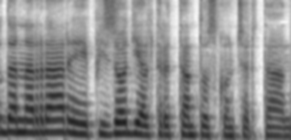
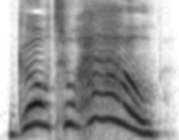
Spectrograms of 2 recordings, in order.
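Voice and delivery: a higher, slow, drawn-out cry of rage; furious shout; 11 semitones higher, much slower than usual. A narrator's reading. Judy shouts up at the passing plane, slow and furious. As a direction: hurl it at the sky. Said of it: "col pugno teso gridò".

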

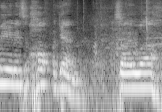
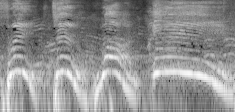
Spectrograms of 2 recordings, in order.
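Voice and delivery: shouted countdown; 8 semitones higher, much slower than usual. Real, not acted. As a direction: call the start like a race starter. Host starts chili-eating countdown.

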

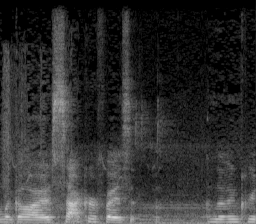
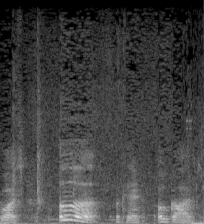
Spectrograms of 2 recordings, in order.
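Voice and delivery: normal talking voice

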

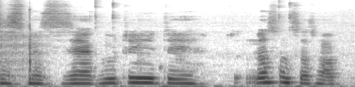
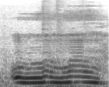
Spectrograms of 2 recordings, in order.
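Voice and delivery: startled shout; 4 semitones higher, 14 dB louder than usual. Real, not acted. Jump scare in horror game.

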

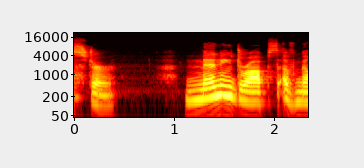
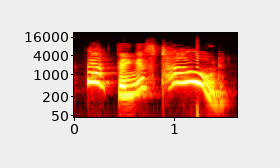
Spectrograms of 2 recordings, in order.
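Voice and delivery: very high, loud exclamation; amazed storybook character; astonished Frog; 9 dB louder than usual. Acted. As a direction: blurt out the startling discovery. Frog shocked on recognising Toad.

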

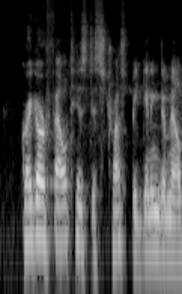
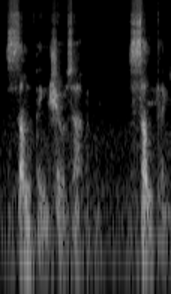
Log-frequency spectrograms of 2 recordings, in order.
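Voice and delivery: whisper; 3 semitones lower, 14 dB quieter than usual. Real, not acted. Hushed reveal in talk.

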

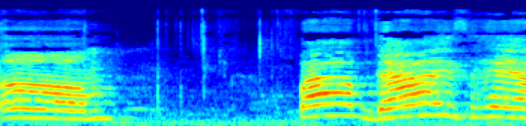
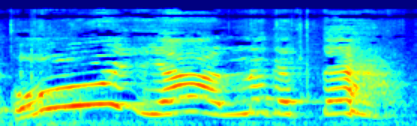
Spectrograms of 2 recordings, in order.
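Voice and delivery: excited oh; 10 semitones higher, 4 dB louder, slower than usual. Real, not acted. Unwrapping the lettuce burger.

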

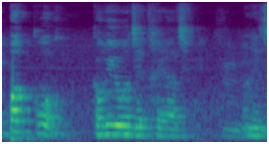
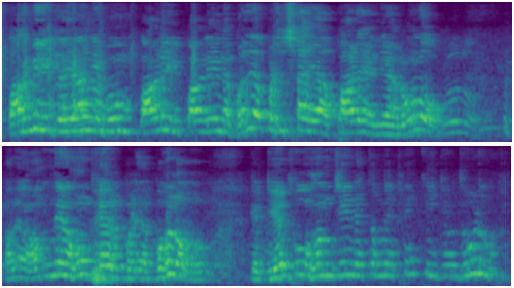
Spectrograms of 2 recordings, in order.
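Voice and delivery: raised, sing-song reciting voice; poetry recitation; 6 semitones higher, 7 dB louder than usual. Acted. Poet reciting his verse to an applauding audience, raised and sing-song. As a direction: declaim each line to the hall, savouring it.

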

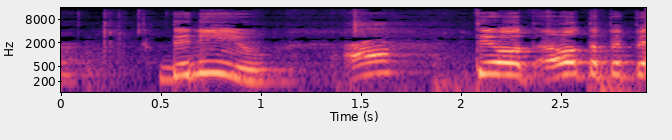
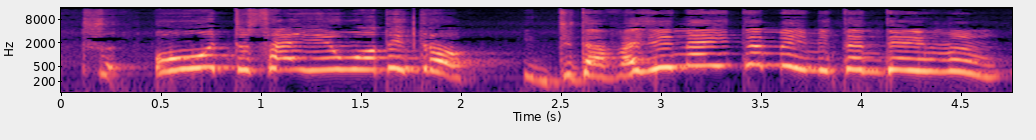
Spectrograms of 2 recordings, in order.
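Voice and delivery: high, loud motherly astonishment; real surprise, pitched well up; startled exclamation; 8 semitones higher, 5 dB louder than usual. Real, not acted. Mother exclaims at children's mischief.

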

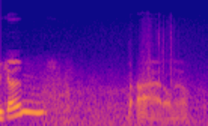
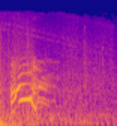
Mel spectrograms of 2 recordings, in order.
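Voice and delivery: high scream. Real, not acted. Sudden scream in game.

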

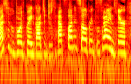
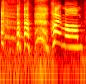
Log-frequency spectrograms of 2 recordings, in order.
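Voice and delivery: much higher, giggly bright "hi, mom"; chirpy daughter; 9 semitones higher than usual. Retold or imitated. Mom imitating her daughter waking from the seizure. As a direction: chirp it like nothing happened.

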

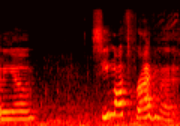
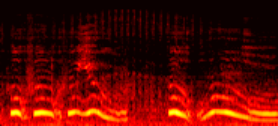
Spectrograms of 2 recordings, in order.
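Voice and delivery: playful hooting; 5 semitones higher, 4 dB louder, much slower than usual. Pretend. Playing on the word who.

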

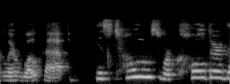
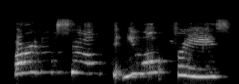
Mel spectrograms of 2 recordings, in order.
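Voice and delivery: high insect voice. Acted. Darner answers.

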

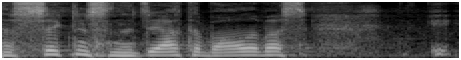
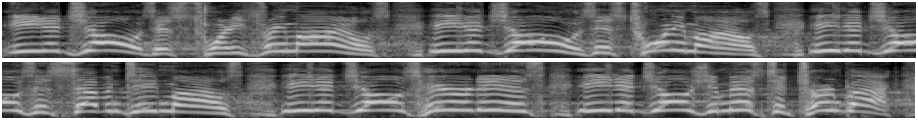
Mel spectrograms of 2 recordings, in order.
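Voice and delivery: high, loud sign-announcer voice, each ad louder; roadside billboard; 13 semitones higher, 9 dB louder than usual. Retold or imitated. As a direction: call out the signs like a barker. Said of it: "do you know what I'm talking about".

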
